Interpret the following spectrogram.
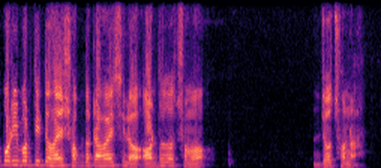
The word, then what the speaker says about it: জোছনা: এটা থেকে সামান্য পরিবর্তিত হয়ে শব্দটা হয়েছিল অর্ধতৎসম জোছনা। এটার উচ্চারণটা যদি আপনি করেন, এটার উচ্চারণটা কিন্তু এরকম, জো ছো না, উচ্চারণটা হচ্ছে এটা।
